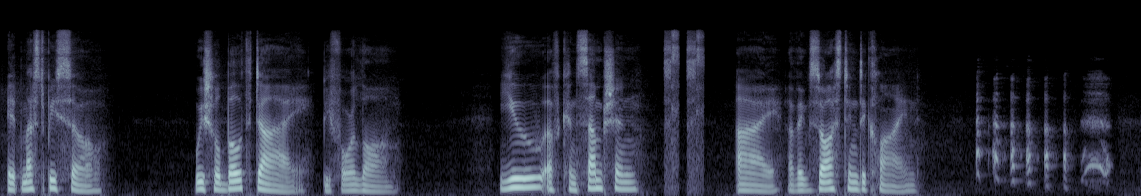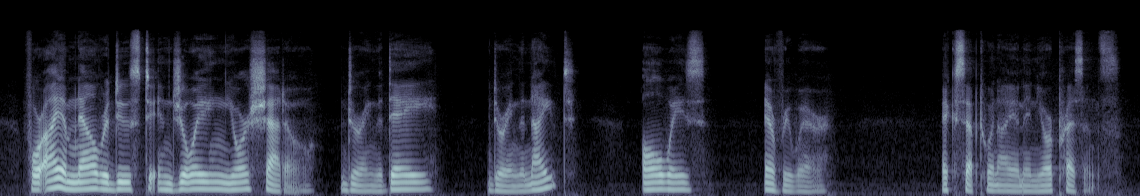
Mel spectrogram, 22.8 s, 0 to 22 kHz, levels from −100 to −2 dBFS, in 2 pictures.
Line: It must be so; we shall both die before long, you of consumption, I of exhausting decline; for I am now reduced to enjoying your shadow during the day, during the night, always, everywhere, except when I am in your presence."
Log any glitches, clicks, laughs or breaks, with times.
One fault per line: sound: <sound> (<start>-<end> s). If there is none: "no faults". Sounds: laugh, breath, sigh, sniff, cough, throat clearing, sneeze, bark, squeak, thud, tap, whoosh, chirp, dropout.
sound: laugh (6.6-7.0 s)
sound: laugh (9.7-11.1 s)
